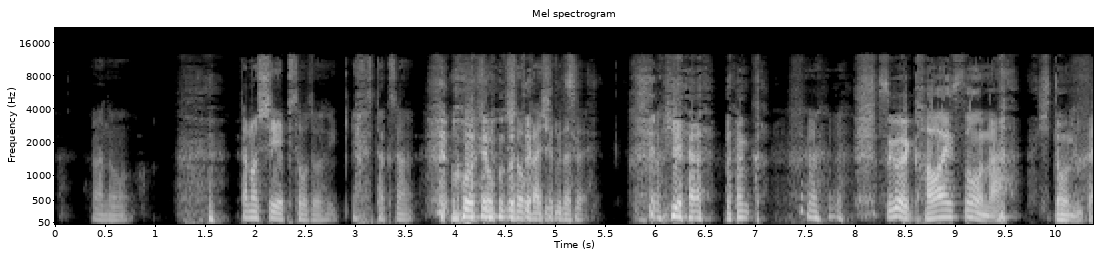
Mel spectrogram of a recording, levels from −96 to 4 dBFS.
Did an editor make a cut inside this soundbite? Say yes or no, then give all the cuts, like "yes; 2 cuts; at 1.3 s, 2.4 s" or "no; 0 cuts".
no; 0 cuts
